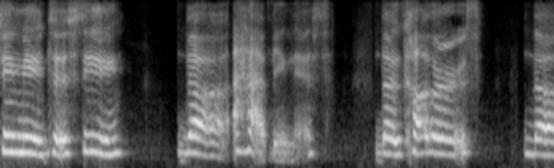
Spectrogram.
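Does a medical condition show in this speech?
Yes: ALS.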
